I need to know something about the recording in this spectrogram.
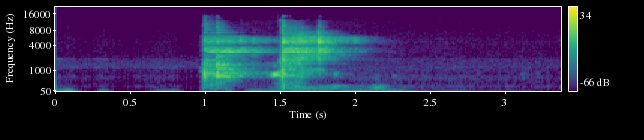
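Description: Water sloshes in a glass bowl.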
